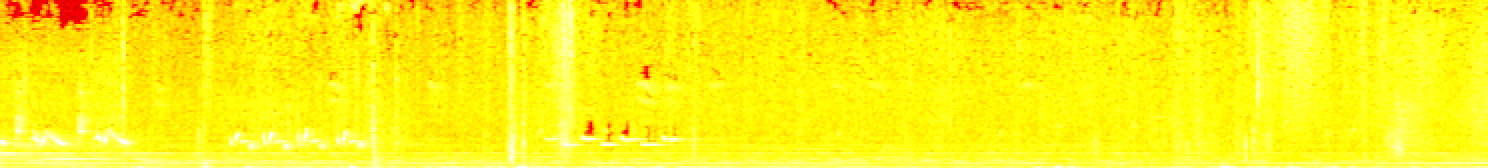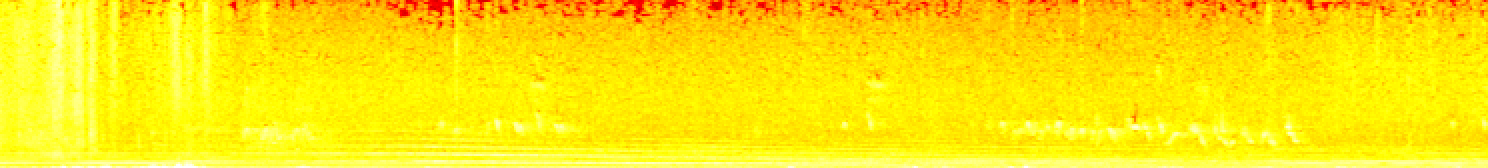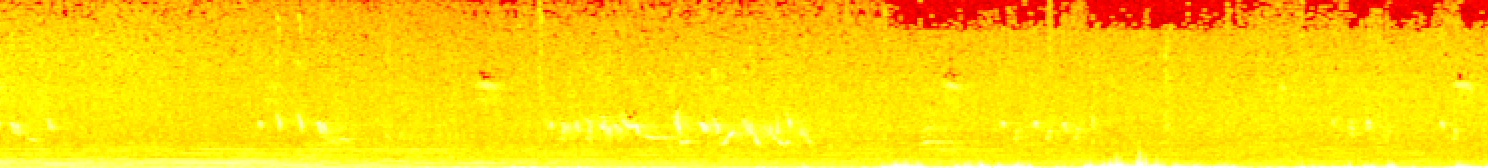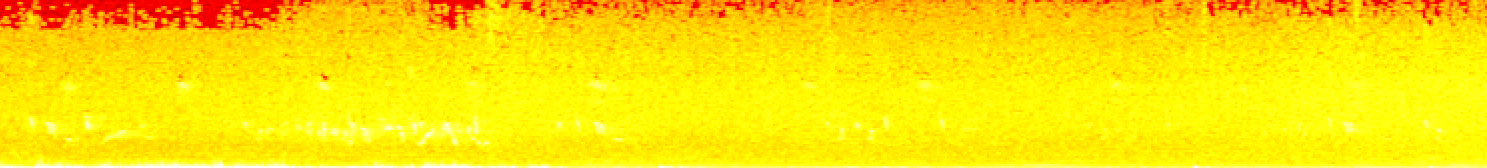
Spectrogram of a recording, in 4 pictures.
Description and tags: Field recording of last bit of tornado warning test on University of Central Arkansas campus, Conway. Occurs every Wednesday at noon. Mono recording.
